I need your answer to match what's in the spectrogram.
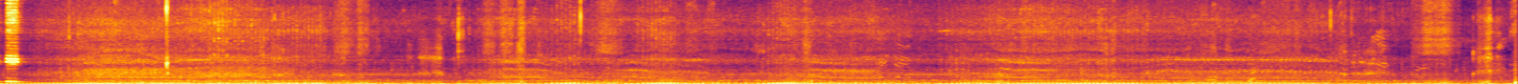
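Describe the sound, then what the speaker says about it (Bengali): A motorcycle climbs the steep road up Konglak Hill in Sajek Valley, its engine rumbling steadily and close throughout, with a horn tooting now and then and a voice talking over the ride. "বাইক তো উঠলো মোটামুটি, ইজিলি উঠে গেছে"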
